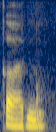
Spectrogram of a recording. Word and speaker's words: कर्म: अब यहाँ पे हम देख रहे हैं कर्म, कर्म में क्या है, कर्म, कर्म, क र म। अब ये क्या है, हमारा हो जाएगा कर्म, कर्म, म के ऊपर हमारे क्या हो जाएगी, आर की, र की मात्रा हमारे लग जाएगी। तो ये किससे किससे पहले बोला जाएगा, म से पहले इसका उच्चारण होगा, ठीक है।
